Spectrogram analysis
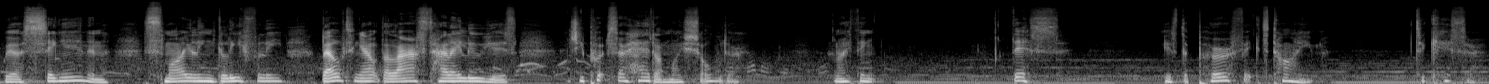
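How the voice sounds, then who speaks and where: A man performing a dramatic first-person monologue as a lovestruck, excitable young festival-goer, with poetic, rhythmic delivery. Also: fairly high pitch, slow. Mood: tender, elated. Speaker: solo performer. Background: music and sound design behind the voice.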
